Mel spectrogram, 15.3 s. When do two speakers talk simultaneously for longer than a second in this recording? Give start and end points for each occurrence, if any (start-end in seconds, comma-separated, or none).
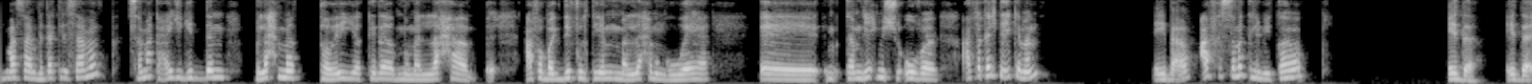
none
